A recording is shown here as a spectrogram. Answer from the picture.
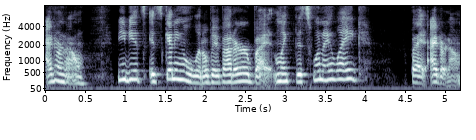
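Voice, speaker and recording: A woman speaks with lively intonation. She has a plain, everyday voice. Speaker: planner and crafting YouTuber. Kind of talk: casual flip-through vlog. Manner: casual, lots of fillers like 'like' and 'um'.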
